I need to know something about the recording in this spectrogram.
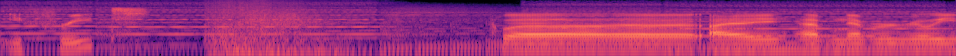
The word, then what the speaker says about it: Ifrit: Also, I guess technically the correct way to pronounce this boss's name is Ifrit.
